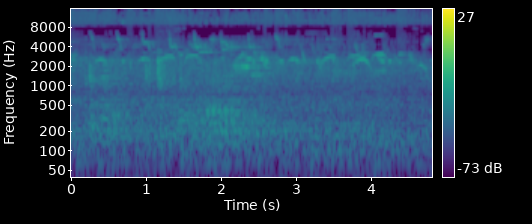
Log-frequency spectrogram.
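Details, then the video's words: Captive female Fischer's lovebirds, blue and pastel blue, separated from their male partners for the morning, chirp in a busy chorus of sharp, rising notes overlapping several times a second over a steady hiss. "bird Chirping Sounds - Blue Fischer & Pastel Blue Fischer"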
